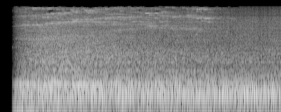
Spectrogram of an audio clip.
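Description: A steady, dense electronic drone: an even hiss with a low held tone underneath, starting abruptly just after the beginning.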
